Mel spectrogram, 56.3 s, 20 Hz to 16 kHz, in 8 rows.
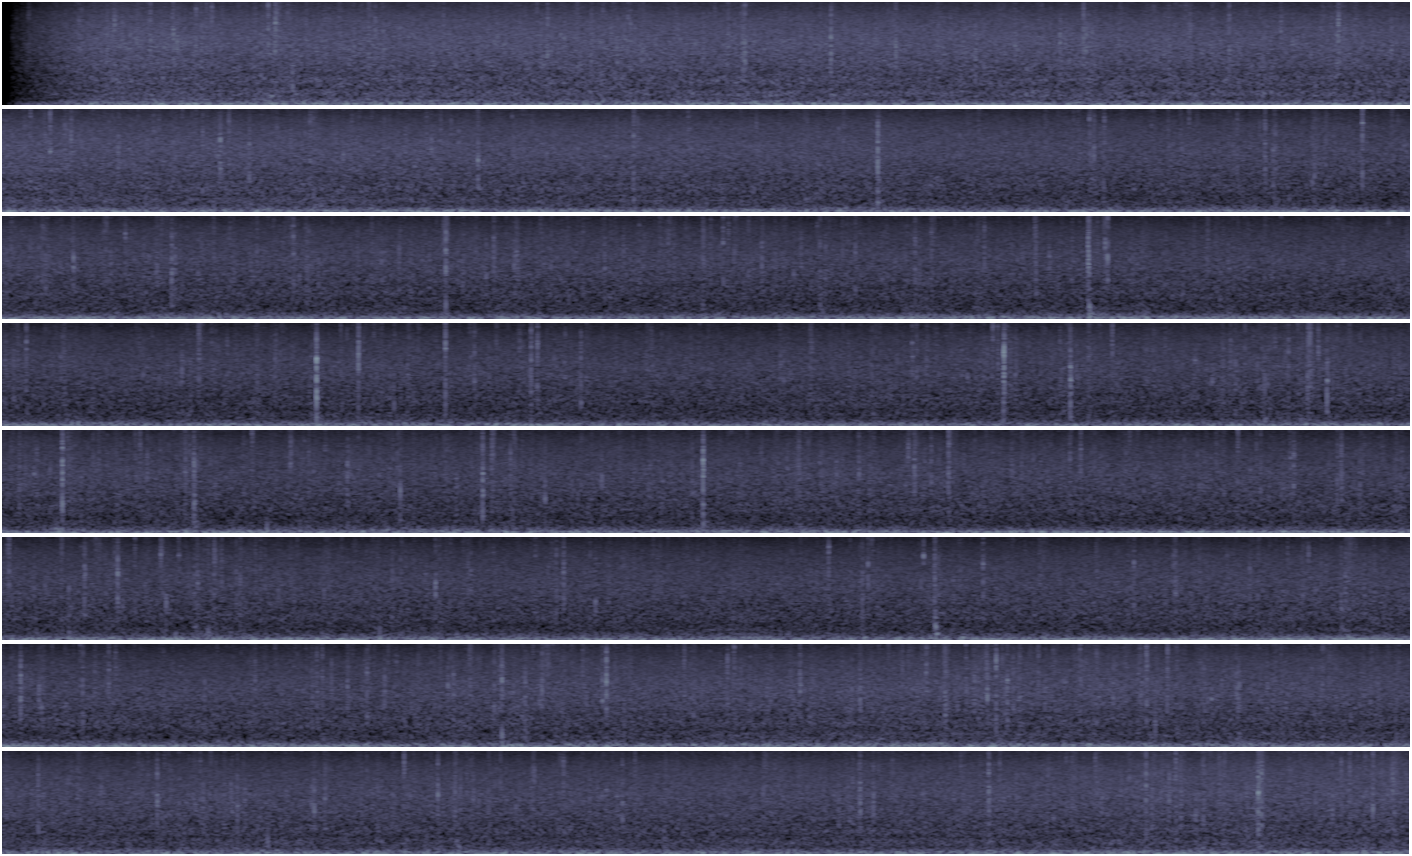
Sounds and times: rain and wind on oak and birch leaves 0.0 - 56.3

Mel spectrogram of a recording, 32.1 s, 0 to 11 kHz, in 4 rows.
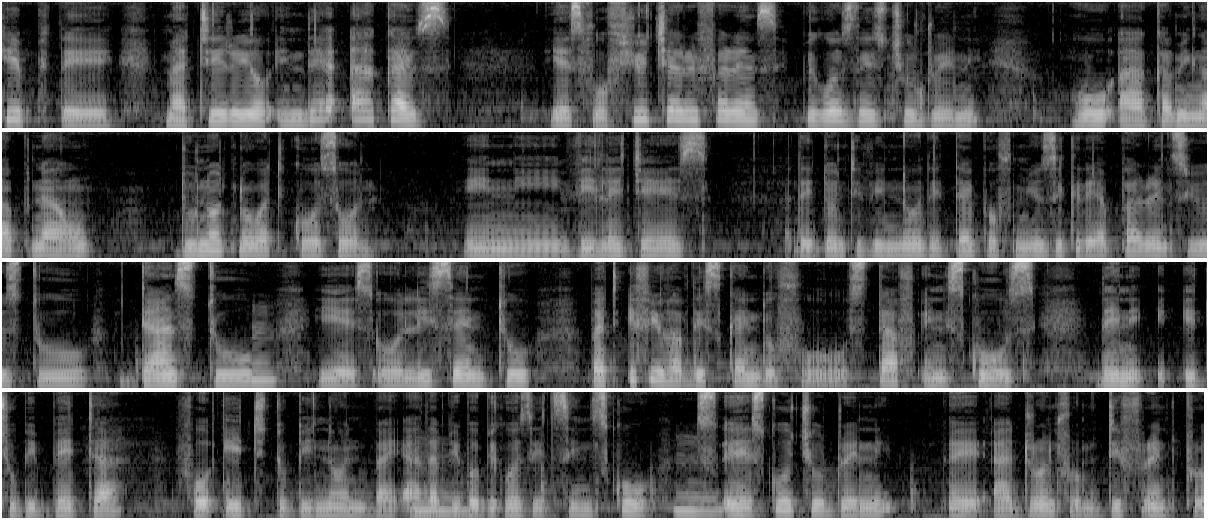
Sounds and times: She talks 17.6 - 17.9
She talks 26.8 - 27.3
She talks 28.6 - 29.0

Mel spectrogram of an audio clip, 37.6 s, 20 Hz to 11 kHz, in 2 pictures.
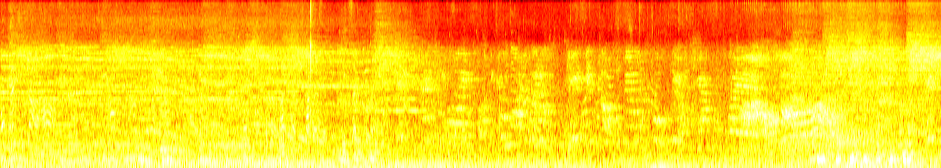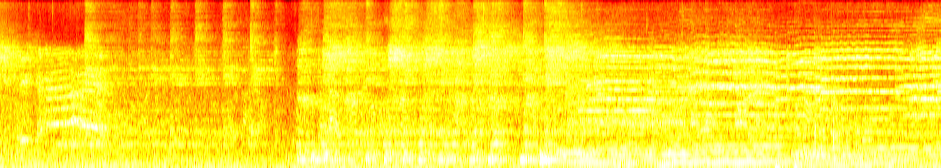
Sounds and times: Traffic sound 0.0 - 37.6
Walking in the area of the temple 0.0 - 37.6
Taiwanese traditional opera 14.7 - 21.3
Taiwanese traditional opera 24.8 - 37.6

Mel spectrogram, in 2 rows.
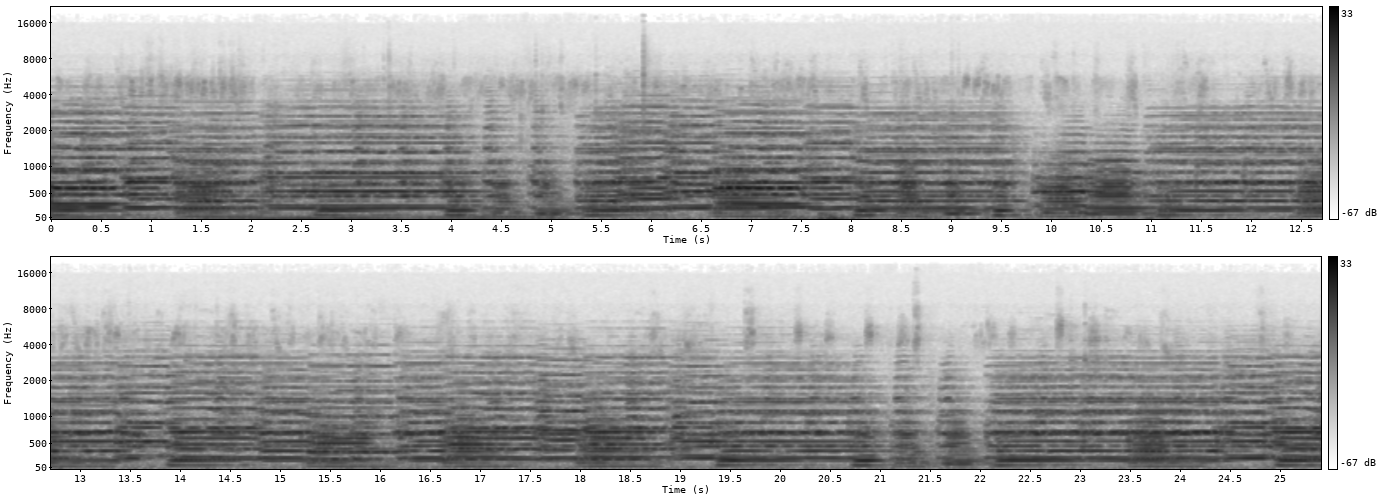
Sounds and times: Brass band during the funeral ceremony 0.0 - 25.4

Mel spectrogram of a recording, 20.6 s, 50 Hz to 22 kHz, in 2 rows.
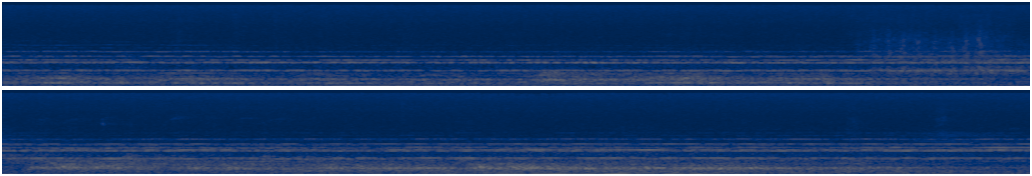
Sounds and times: siren sounds 8.5 - 11.5

